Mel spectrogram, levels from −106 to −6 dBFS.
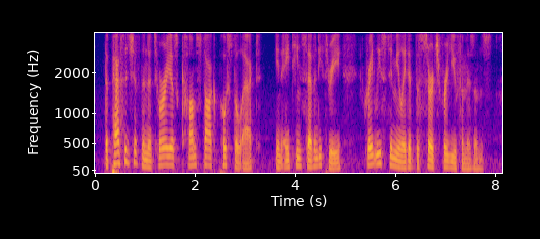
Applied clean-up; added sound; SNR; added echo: none; none; none; none.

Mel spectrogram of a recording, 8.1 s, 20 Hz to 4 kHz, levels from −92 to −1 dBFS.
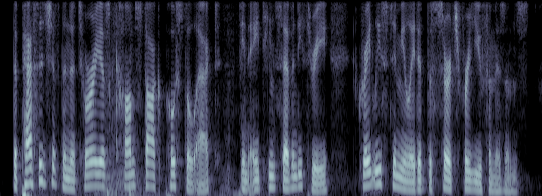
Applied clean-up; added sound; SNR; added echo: neural mask model DeepFilterNet 3.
